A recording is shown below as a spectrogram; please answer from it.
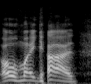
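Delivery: exaggerated put-on surprise. Already knowing the story, imagining pretending otherwise: exaggerated put-on surprise. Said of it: "I'm gonna act surprised like".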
